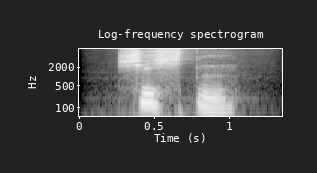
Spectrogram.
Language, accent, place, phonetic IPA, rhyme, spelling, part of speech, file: German, Germany, Berlin, [ˈʃɪçtn̩], -ɪçtn̩, Schichten, noun, De-Schichten.ogg
- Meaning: plural of Schicht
